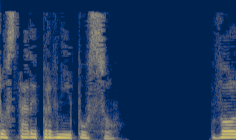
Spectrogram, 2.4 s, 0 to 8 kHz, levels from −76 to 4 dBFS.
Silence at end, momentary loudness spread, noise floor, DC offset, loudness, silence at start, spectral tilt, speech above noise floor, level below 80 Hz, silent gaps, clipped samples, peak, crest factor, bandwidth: 0 s; 12 LU; under -90 dBFS; under 0.1%; -19 LUFS; 0 s; -6 dB/octave; over 73 dB; -50 dBFS; 1.34-2.06 s; under 0.1%; -4 dBFS; 14 dB; 7.6 kHz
